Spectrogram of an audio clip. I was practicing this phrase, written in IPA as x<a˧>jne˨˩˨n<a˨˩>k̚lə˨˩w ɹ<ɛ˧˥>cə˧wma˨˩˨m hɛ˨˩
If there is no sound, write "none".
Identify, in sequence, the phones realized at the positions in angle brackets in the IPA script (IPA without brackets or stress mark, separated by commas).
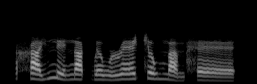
a˨˩˦, a˨˩, ɛ˧˥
